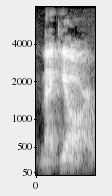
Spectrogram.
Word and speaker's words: Magyar: For example, the Magyars settled the common-day country now known as Hungary, because they literally call their country Magyar, right? So, like, that is how you say it in Hungarian.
